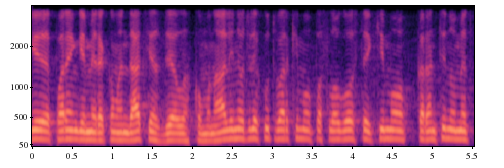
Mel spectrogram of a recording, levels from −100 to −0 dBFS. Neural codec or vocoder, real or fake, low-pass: codec, 16 kHz in and 24 kHz out, 1 kbps, XY-Tokenizer; fake; 3.6 kHz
